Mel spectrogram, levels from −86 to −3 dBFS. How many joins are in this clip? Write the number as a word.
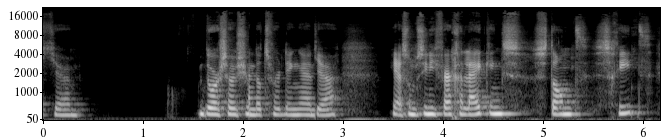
two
